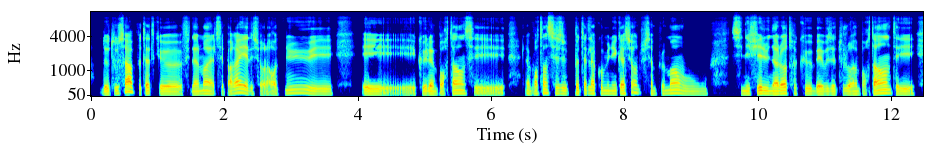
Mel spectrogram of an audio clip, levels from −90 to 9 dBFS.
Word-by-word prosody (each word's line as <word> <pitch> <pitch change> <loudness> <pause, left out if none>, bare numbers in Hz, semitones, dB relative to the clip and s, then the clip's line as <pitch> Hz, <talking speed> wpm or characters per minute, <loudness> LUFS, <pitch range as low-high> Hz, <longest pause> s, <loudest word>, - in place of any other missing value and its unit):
de - - +1
tout - - -4
ça - - +6
peut-être - - -1
que, 100 -1 +1
finalement, 105 +3 0
elle 105 - +1
c'est - - -6
pareil. 145 +2 +4
Elle 115 - +3
est - - -7
sur 105 - -3
la - - -1
retenue 135 +1 -2
et 100 -1 -2 0.4
et 100 0 -1
que - - -2
l'important 105 +4 +2
c'est - - -3 0.3
l'important 115 +5 0
c'est 115 - +2
ju 110 -1 -1
peut-être 120 0 -2
la 120 - +3
communication, 115 +3 0
tout 140 - -12
simplement. 120 +4 -1
Ou 100 -1 -9 0.4
signifier 110 +3 +2
l'une 110 -3 +1
à 105 - +7
l'autre 120 +1 +3
que, 105 -1 -3
beh, 100 -1 +3
vous 100 +1 -3
êtes 100 - -4
toujours 105 -1 -1
importantes 125 +6 +2
et 100 0 0
110 Hz, 185 wpm, -26 LUFS, 100-120 Hz, 0.4 s, à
